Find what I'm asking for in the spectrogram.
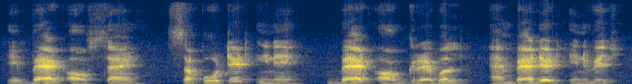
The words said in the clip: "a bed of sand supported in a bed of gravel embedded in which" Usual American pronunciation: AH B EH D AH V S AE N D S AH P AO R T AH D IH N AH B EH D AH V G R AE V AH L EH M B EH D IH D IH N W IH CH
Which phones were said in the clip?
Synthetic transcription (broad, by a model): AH B EH D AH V S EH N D S AH P AO R T AH D IH N AH B EH D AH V G R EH B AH L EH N B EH D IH D IH N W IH CH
